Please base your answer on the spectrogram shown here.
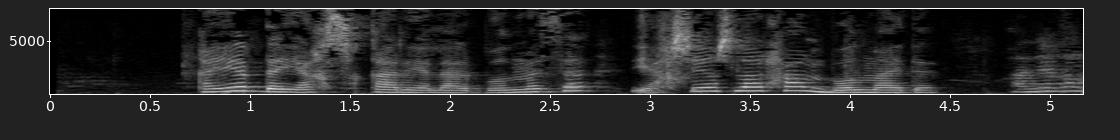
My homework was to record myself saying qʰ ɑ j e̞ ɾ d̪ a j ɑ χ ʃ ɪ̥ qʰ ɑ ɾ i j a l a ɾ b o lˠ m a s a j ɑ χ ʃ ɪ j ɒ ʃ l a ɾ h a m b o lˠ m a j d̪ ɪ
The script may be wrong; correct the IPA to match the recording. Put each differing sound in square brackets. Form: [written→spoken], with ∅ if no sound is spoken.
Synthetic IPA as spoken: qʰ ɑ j e̞ ɾ d̪ a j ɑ χ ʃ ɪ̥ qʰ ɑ ɾ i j a l a ɾ b o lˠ m a s a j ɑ χ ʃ ɪ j ɒ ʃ l a ɾ h a m b o lˠ m a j d̪ ɪ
